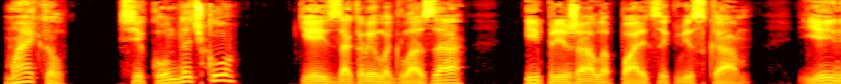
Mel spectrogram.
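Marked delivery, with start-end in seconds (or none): 0.1-1.8 put-on higher girl voice, asking to wait; a girl cutting in quickly; girl's voice. Kate stops Michael.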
